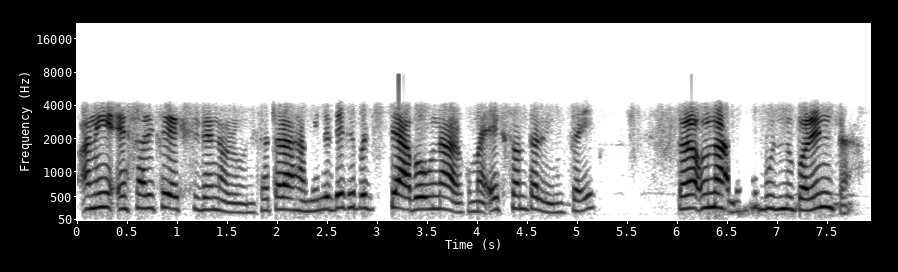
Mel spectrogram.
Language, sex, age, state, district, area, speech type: Nepali, female, 30-45, West Bengal, Alipurduar, urban, conversation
